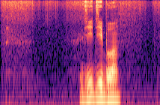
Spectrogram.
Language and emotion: Russian, neutral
